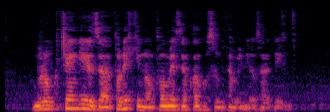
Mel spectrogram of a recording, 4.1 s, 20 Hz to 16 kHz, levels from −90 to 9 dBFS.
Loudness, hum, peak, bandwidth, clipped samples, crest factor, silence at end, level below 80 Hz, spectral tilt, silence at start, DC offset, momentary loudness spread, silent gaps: -24 LUFS; none; -8 dBFS; 11 kHz; under 0.1%; 16 dB; 0.5 s; -56 dBFS; -7.5 dB/octave; 0.4 s; under 0.1%; 16 LU; none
